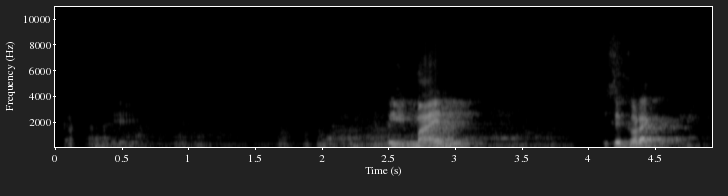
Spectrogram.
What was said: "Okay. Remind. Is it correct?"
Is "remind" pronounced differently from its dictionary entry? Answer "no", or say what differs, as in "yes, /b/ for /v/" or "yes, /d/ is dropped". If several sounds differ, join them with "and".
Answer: yes, /d/ is dropped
